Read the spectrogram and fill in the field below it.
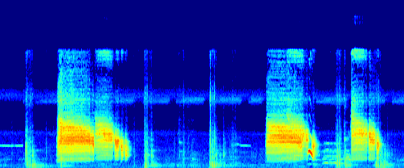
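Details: Common iora in vigorous song meant to anger other ioras: three long coarse buzzing bursts with stuttered endings, one carrying a bright falling whistle, separated by short quiet gaps.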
